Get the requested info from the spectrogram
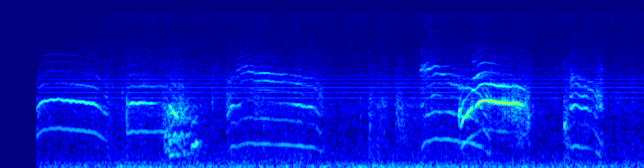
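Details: Singapura kittens, grown quite big, with their small mother Mii, meowing indoors. Several high, thin meows overlap and rise and fall in pitch, one louder drawn-out cry near the end.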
